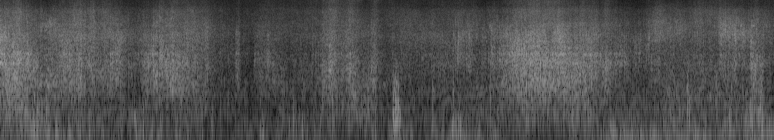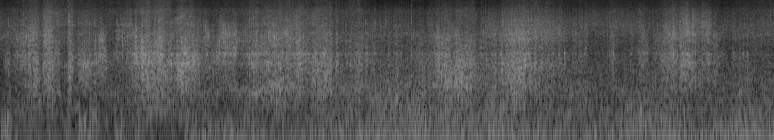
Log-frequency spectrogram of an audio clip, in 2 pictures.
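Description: Wind buffeting a skier's action-camera microphone, with the rasp of skis carving and scraping over groomed snow, swelling and fading with each turn. The wind rumble grows heavier about two-thirds of the way through as the skier speeds up.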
